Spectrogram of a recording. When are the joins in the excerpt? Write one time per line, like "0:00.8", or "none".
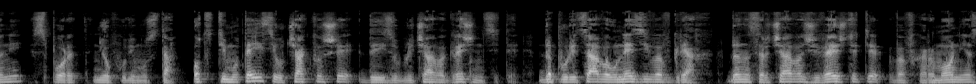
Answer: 0:01.9
0:05.3
0:07.2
